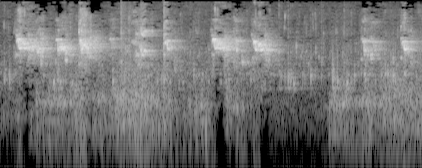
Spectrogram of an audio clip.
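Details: Budgerigars singing, clear sharp chirped notes given in pairs and short runs, then a pause and two further chirps, soft chatter underneath.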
